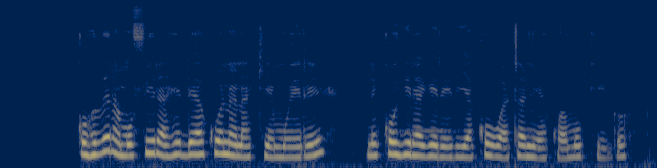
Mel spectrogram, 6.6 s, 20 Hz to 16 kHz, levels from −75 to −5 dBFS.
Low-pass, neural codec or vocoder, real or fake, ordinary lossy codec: 14.4 kHz; none; real; none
